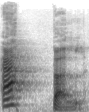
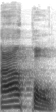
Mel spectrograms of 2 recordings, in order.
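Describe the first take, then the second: First: The P in the middle is held long. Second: The P in the middle is short. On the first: "in Swedish it's more like apple" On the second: "the P is short in English"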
